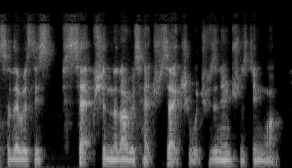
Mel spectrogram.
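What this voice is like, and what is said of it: Educated-sounding RP British accent. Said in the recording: “You have a lovely uh, RP accent, though. You do sound ... educated.”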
